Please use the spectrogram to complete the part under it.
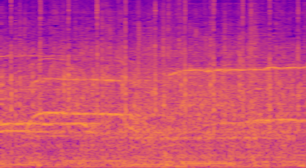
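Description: A city-block crowd cheers and applauds a public marriage proposal, with dense clapping and whoops in a continuous roar and a few high shouts rising above it.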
